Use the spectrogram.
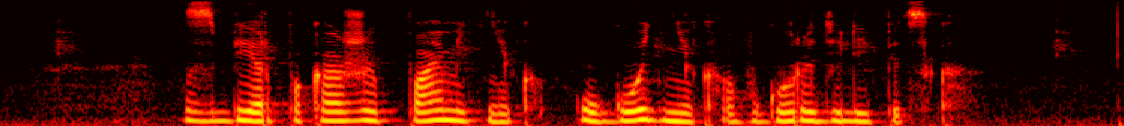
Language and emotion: Russian, neutral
